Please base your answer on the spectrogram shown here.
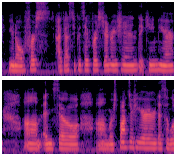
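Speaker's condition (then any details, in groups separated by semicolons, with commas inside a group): No condition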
